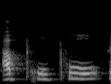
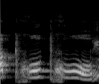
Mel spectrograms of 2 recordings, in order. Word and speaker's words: apropos: Kannst du es mal apropos richtig aussprechen? Apropos. Du sagst immer apropos. Ja, apropos. Wie pro. Von pro und contra.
